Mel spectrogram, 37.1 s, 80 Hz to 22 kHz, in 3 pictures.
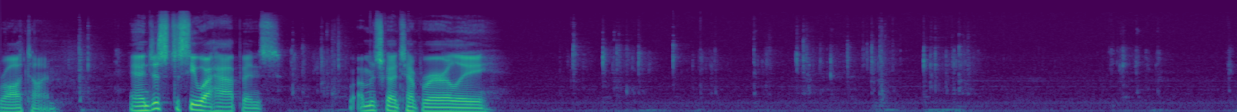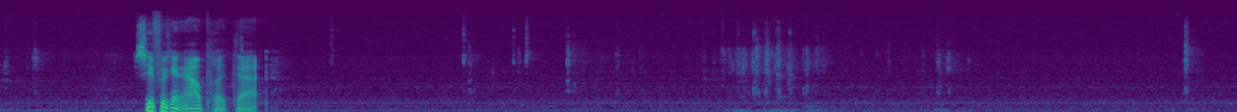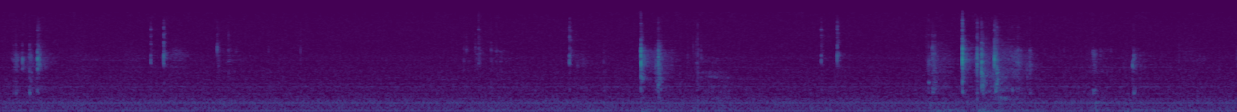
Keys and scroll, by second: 30.9 ctrl+c, 34.4 ctrl+v, 35.1 ctrl+v.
